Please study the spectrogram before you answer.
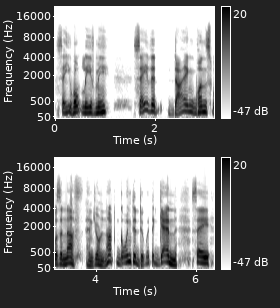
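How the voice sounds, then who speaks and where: A man's voice: a little high, lively intonation, measured pace, dry recording, clean studio sound, voice pushed up. A man voicing a fierce, anguished king in love in a dramatic story, impassioned and pleading.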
